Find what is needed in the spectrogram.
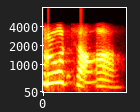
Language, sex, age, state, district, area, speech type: Tamil, female, 18-30, Tamil Nadu, Ranipet, urban, conversation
